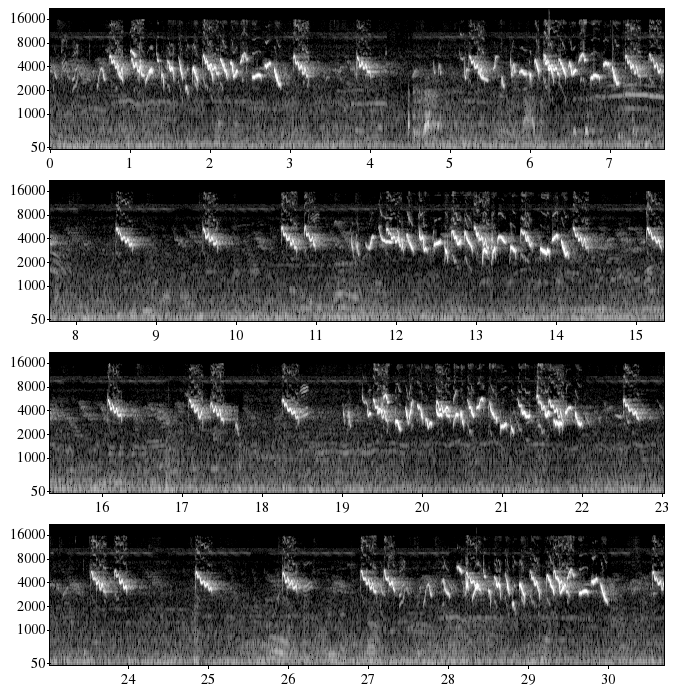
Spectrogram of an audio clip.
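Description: Kecial kuning (Lombok yellow white-eye, a Zosterops) singing: bursts of fast, high chattering trills a second or two long, alternating with single sharp chirps about once a second.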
